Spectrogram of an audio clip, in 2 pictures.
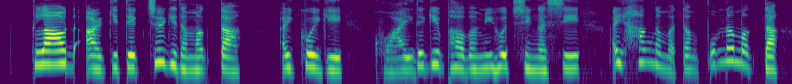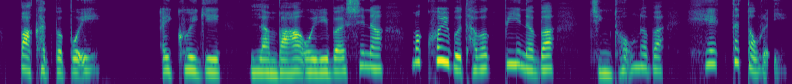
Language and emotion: Manipuri, fearful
